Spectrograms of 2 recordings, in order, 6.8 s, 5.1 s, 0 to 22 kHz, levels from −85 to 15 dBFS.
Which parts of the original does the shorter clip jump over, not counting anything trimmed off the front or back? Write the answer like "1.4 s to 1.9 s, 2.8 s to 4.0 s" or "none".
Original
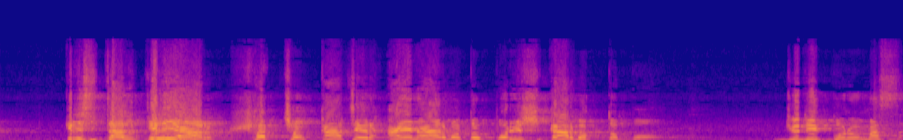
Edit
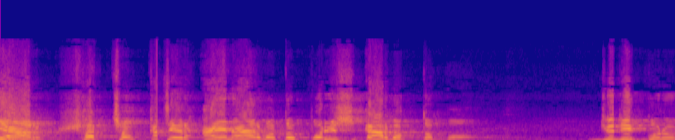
2.5 s to 2.6 s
